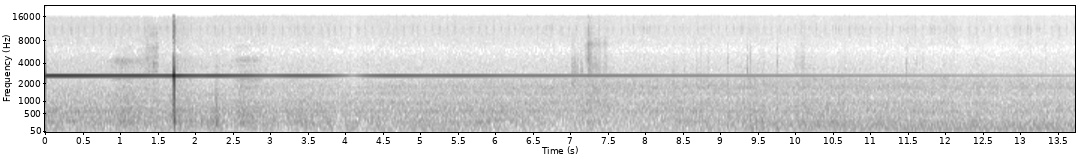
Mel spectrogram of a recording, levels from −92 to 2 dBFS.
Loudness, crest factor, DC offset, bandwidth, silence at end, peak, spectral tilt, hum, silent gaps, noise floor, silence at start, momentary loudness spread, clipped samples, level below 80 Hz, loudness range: -26 LUFS; 30 dB; under 0.1%; 17 kHz; 1.7 s; -4 dBFS; -1 dB/octave; none; none; -56 dBFS; 0 s; 26 LU; under 0.1%; -76 dBFS; 26 LU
